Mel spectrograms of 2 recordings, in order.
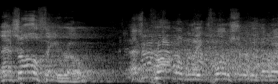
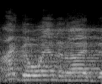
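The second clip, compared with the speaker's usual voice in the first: ordinary talk, nothing marked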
